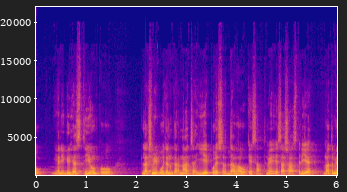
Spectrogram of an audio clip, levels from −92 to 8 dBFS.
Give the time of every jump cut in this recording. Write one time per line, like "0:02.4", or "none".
none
